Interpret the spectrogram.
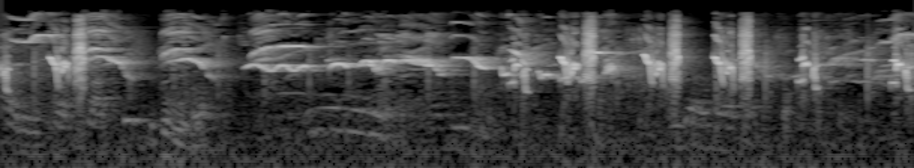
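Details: Lure song of a white-rumped shama meant to stir other birds, dense mix of bright whistled slides and quick harsh chips, bursts separated by short pauses, a low steady hum in the background.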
